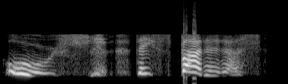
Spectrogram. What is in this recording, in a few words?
Female Old; Alarm State; rebel cops 2019 gamerip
